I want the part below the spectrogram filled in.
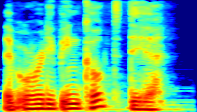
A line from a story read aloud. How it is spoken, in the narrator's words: she said in a crackling, uneven tone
